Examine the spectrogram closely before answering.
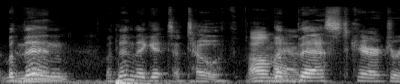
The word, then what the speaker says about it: Thoth: I've heard it pronounced Toth. It's Toth. By one of the guys that you went to see it with. Yeah, but it's... In the movie they pronounce it Toth. Yeah. I don't know. I've also heard it Thoth, so...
